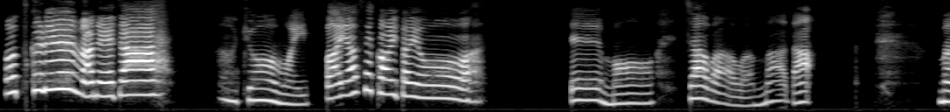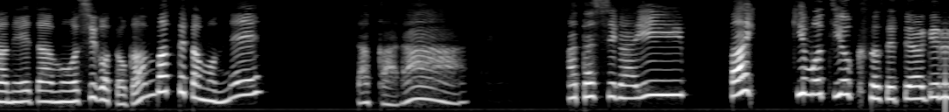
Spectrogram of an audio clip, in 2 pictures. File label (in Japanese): よしよしボイス; アラームボイス; SEなし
